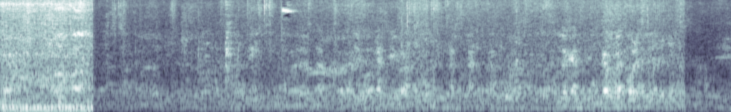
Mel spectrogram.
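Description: A crowd of men chatter outdoors.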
